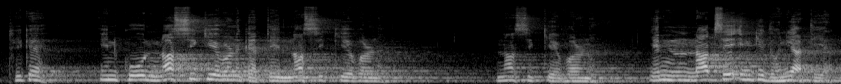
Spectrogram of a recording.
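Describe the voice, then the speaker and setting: A man teaching a Hindi grammar lesson, repeating words and sounding out letters slowly. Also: high-pitched, darkish tone. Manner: repetitive, drills sounds aloud. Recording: echoey room with long reverb.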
